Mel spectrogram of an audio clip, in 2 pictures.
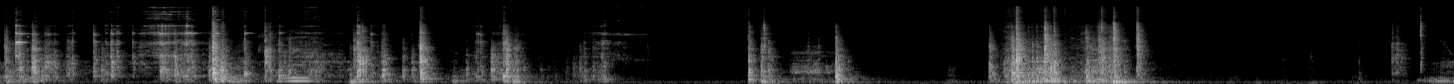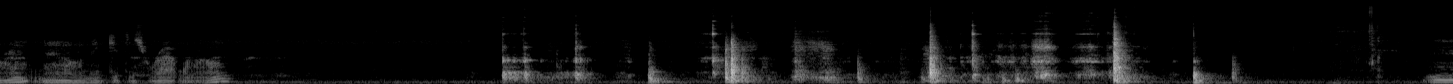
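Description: Metal parts clink and scrape as they are handled on a metal bench.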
